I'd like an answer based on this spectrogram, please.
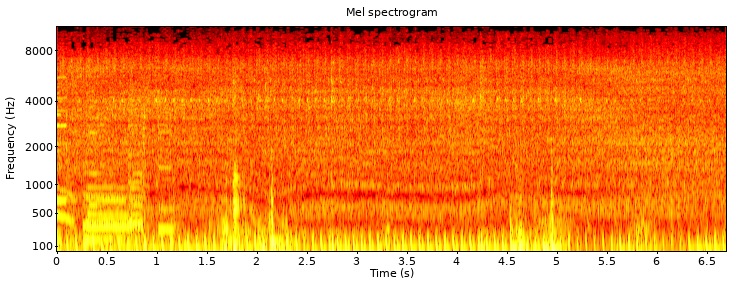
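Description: Small lawn-equipment engine idling with an even pulsing beat, with a few light knocks. Background music fades out in the first second.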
